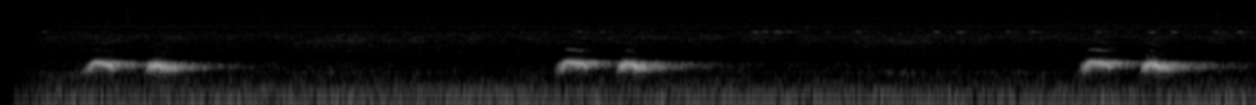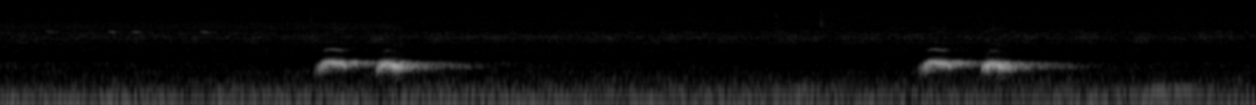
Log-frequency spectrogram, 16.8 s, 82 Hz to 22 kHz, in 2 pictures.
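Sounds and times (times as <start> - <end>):
Ninox boobook: 0.4 - 1.7, 3.7 - 5.3, 6.2 - 8.5, 10.4 - 11.6, 14.5 - 15.6.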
